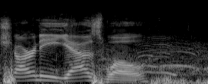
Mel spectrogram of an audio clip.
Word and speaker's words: Czarni Jaslo: stars would be for zarni jaslow I would go that route when you win 3-1 I think you deserve all three and according to recruit links it's pronounced Charney yaswell would be my number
